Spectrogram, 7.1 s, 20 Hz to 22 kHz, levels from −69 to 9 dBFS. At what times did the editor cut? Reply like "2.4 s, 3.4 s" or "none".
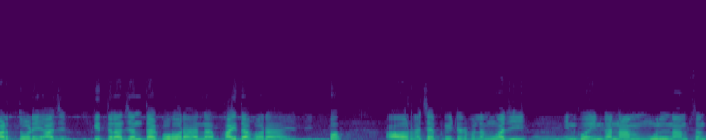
3.3 s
